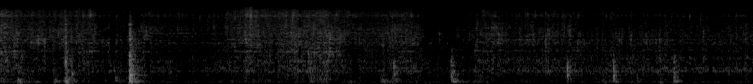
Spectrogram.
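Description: Potato pieces frying in spiced onion-tomato masala in a stainless steel pot, sizzling steadily while being stirred, with a spoon knocking and scraping against the pot now and then; the loudest knock comes just over a second in. The potatoes are being bhuna-fried in the masala.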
